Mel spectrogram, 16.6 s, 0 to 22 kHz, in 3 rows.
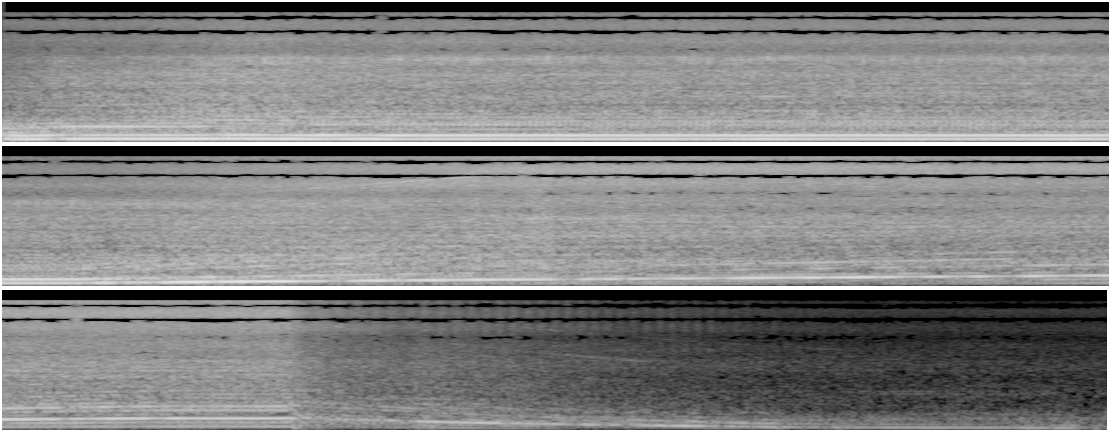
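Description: Turbocharged Toyota 2JZ-GTE inline-six making a full-throttle pull on E85: the engine is held at a steady speed, then its note climbs smoothly for about six seconds. Near the end the throttle closes and the revs wind down and fade.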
